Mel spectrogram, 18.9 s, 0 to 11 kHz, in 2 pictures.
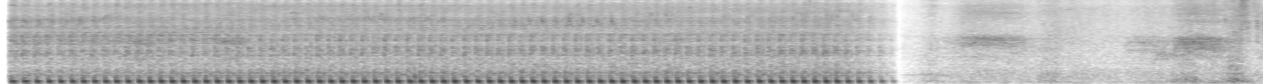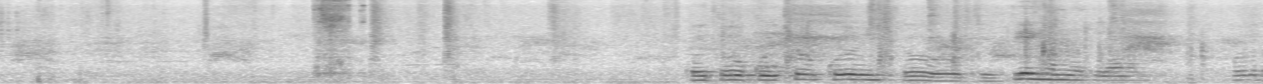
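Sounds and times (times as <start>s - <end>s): small engine idling: 0.1s - 6.8s.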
